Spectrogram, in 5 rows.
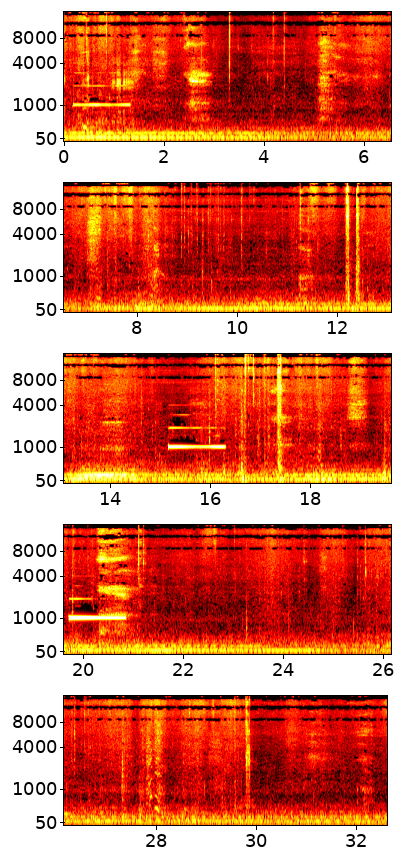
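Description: Pickup truck engine idling steadily, heard from inside the cab. A single-tone electronic beep about a second long sounds three times, near the start and about 15 and 20 seconds in, among scattered clicks and handling noises.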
